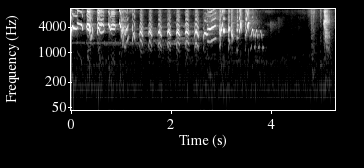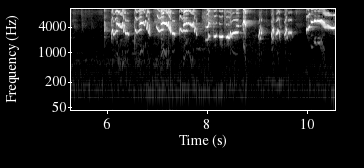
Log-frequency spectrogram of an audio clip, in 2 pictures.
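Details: Oriental magpie-robin 'ngobra' song serving as a lure to provoke singing: a fast series of rhythmic chirps, a near-silent gap of about two seconds, then varied looping whistles and sharp notes.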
